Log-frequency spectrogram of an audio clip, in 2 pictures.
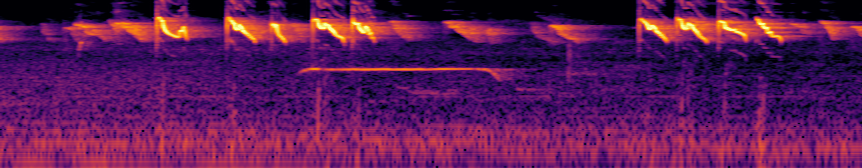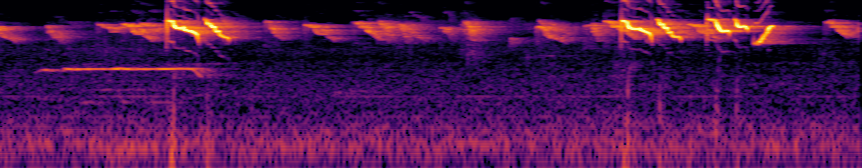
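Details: Oriental white-eye singing: bursts of very high, thin, rapid chirping trills in repeated phrases, interrupted twice by a steady flat electronic-like tone lasting about a second.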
